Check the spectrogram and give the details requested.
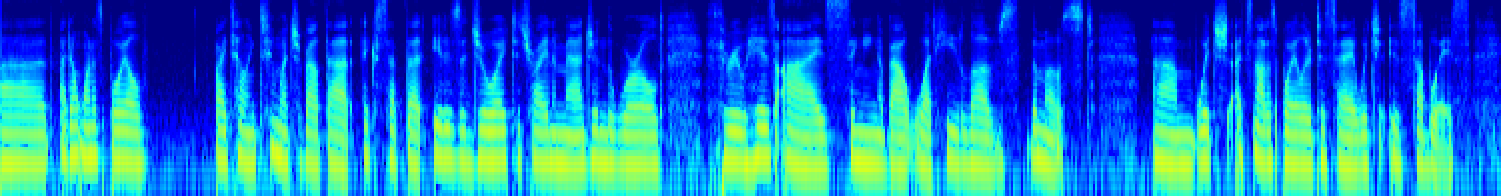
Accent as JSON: {"language": "English", "town": "New York City", "region": "New York", "country": "United States", "said": "I'm from New York City. I lived there for 25 years."}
